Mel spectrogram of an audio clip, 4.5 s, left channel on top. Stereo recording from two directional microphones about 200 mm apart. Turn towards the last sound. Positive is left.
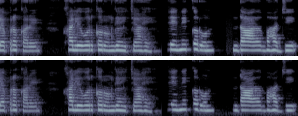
turn(degrees=10)  # may be behind; listen again after turning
